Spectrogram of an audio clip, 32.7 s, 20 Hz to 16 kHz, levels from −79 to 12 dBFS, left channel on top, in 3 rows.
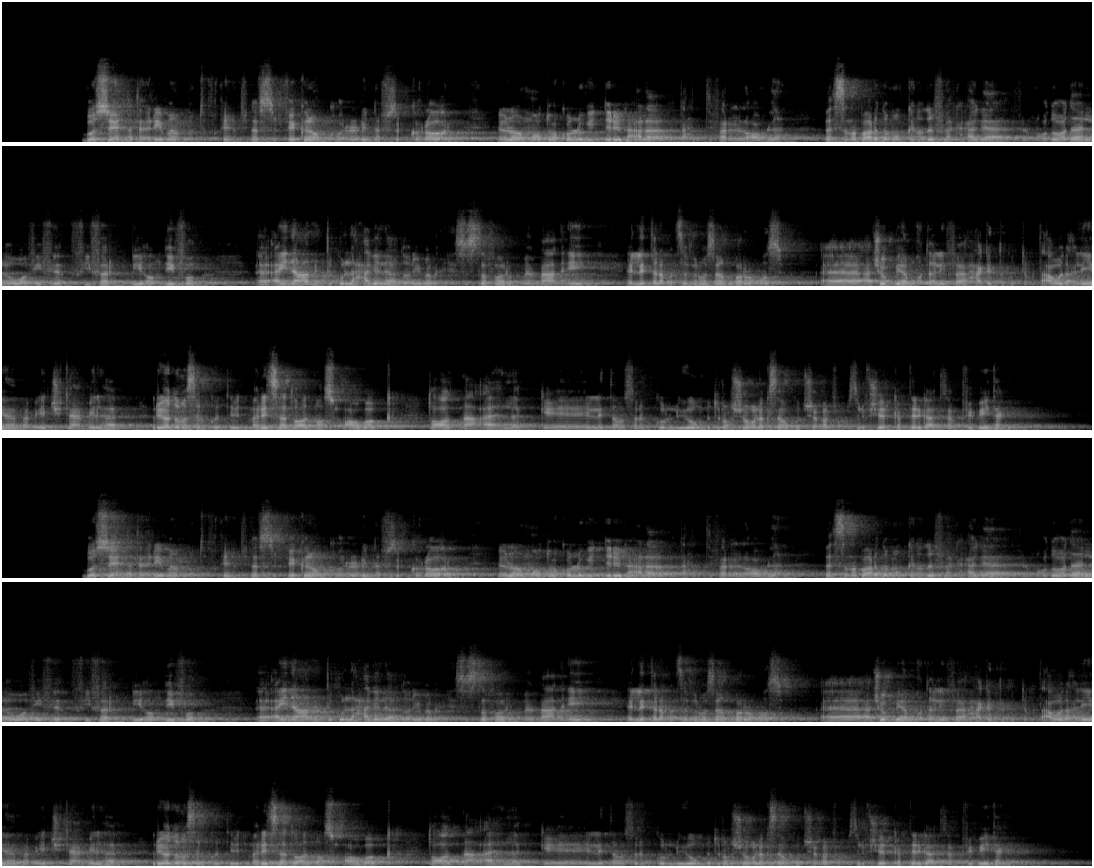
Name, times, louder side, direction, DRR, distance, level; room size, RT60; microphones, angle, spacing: voice 1, 0.8-7.8 8.2-18.7 19.1-23.0 23.3-25.5 25.9-31.8, left 1 dB, 20° left, 4 dB, 2.0 m, -28 dB
23.0 x 20.5 x 8.1 m, 2.5 s
head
